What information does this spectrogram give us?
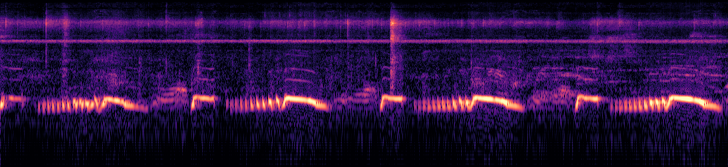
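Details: Zebra dove in full song, repeating about every two seconds a sharp rising introductory note followed by a stuttering, pulsed coo that arches up and down. Faint twittering from other birds and a steady high hum sound behind it.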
